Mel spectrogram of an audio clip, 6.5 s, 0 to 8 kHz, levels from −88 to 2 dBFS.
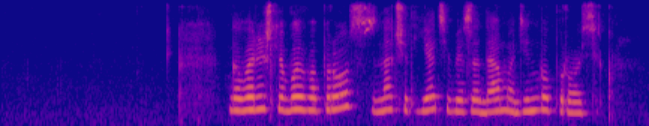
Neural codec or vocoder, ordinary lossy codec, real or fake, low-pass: none; Opus, 16 kbps; real; 7.2 kHz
